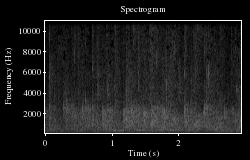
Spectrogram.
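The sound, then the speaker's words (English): A crowd applauding steadily for a few seconds, a dense wash of many hands clapping at once with no single claps standing out and no voices on top. “No, clap for her, not for me.”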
